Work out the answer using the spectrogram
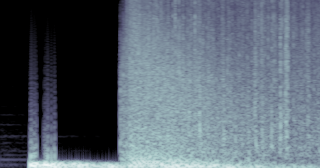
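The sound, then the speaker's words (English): A ship explodes as black powder stores in its open cargo hold ignite: two brief low thumps, then a massive roaring blast that turns into a long, loud crackling rumble. “The cargo hold already open to take in the new supplies had left the black powder stores relatively fresh upon the opening and then the reloads and just, it goes up in splinters.”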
